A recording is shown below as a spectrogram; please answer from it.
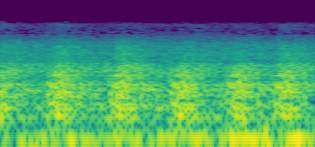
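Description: Pink embroidery yarn and needle being drawn through knitted wool and the wrapped coils of a bullion stitch: a series of soft, repeated rustles of yarn rubbing on yarn.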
